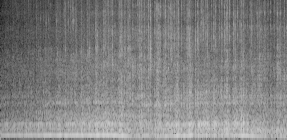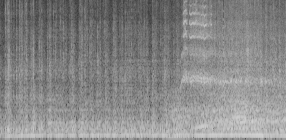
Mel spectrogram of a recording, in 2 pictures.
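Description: Drag cars' engines running at the start line, a steady low tone throughout. Near the end a high squeal comes in and the engine pitch starts to climb as one car revs.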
